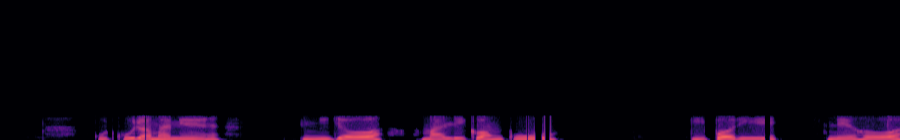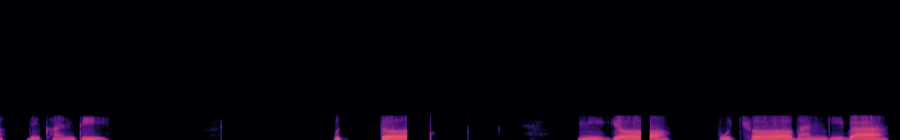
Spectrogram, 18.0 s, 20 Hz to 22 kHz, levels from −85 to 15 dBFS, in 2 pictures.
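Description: Speech on a G.726 ADPCM line, confined to about 200 Hz to 3.5 kHz with light coding grit that fits 32 kbit/s, shows packet loss on an ADPCM call at 1.44 s (20 ms), 5.26 to 5.51 s (160 ms lost, scattered, longest gap 80 ms), 7.64 s (60 ms), 13.06 to 13.33 s (240 ms) and 15.40 to 15.55 s (100 ms). Each hole is hard-edged silence. Afterwards the decoder's predictor and step size no longer match the sender's, so speech resumes with brief distortion before resettling.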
